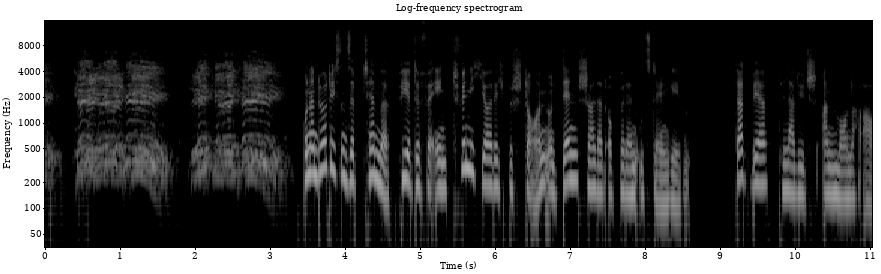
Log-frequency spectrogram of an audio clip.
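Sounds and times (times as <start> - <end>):
crowd shouting rooster-crow cheer imitating a cock's call: 0.0 - 3.2
speech: 3.4 - 11.0.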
